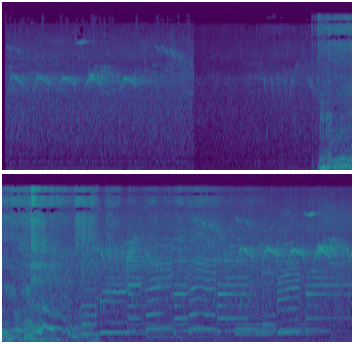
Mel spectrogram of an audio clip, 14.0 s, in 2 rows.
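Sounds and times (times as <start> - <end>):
steady outdoor hiss: 0.1 - 14.0
bird chirping: 5.2 - 14.0.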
